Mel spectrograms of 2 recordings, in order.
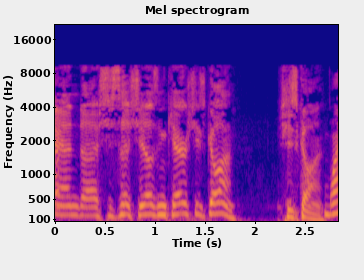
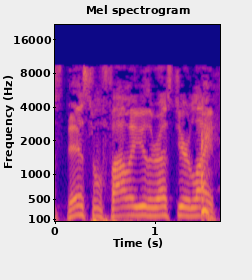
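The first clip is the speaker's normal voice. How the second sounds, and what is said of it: Imitates another person's voice. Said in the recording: “my Donald Trump impression. ... That was very strong.”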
